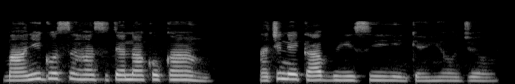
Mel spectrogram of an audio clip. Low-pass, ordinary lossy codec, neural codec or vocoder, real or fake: none; none; none; real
